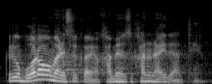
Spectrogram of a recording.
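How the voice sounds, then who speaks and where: A man's voice: mid-range voice, big pitch swings, very fast, a bit bright. A male pastor preaching a sermon, telling a story with acted dialogue and questions to the congregation. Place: church sanctuary. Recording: long church hall reverb.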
